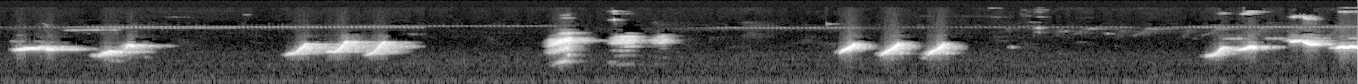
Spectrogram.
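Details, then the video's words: Japanese paradise flycatcher singing: short phrases of clear whistled notes around the upper-middle pitch range, some rising, given in quick groups of two to four every one to two seconds, on a silent background. "Japanese Paradise Flycatcher Call / Sound / Song"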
